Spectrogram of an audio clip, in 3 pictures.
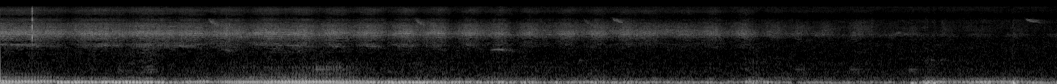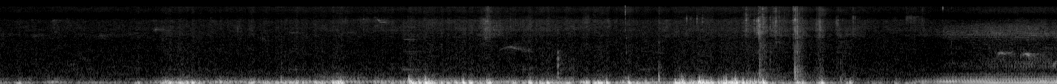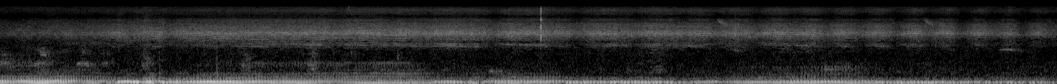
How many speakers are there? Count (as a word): zero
